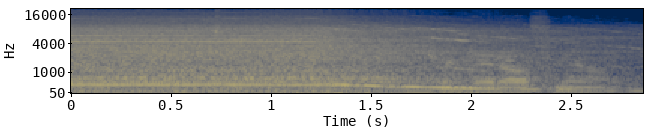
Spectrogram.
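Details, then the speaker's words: Bissell CleanView upright vacuum model 3536 after repair with a replacement used belt, brush roll spinning and suction coming through: steady even motor whir, then pitch slides smoothly down as it winds off; normal running. "We've got a brush spinning. We've got a new belt on, used belt, but new for this machine. We've got suction coming through."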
